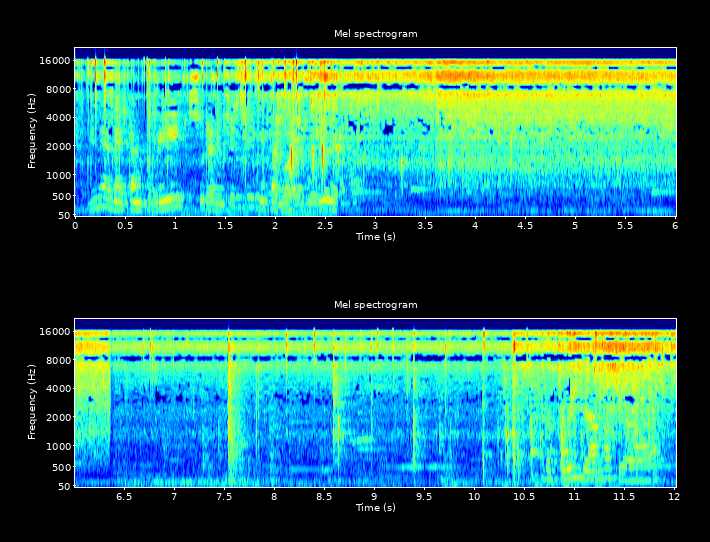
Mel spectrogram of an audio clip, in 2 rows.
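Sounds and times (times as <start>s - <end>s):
oil popping and crackling: 0.0s - 4.4s, 7.4s - 12.0s
oil sizzling in a wok: 0.0s - 12.0s.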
